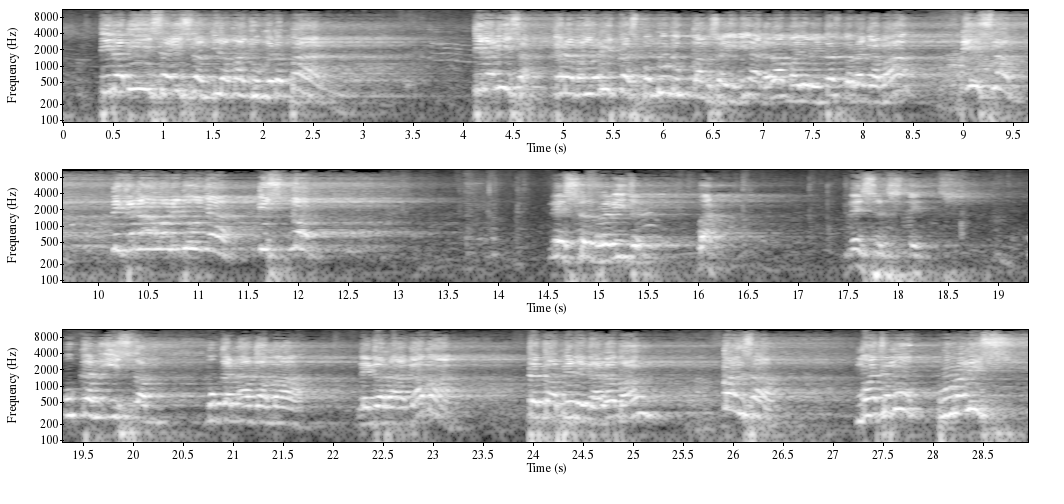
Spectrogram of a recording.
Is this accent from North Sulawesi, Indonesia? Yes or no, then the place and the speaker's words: yes; Manado, North Sulawesi, Indonesia; Saya ini orang Manado.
